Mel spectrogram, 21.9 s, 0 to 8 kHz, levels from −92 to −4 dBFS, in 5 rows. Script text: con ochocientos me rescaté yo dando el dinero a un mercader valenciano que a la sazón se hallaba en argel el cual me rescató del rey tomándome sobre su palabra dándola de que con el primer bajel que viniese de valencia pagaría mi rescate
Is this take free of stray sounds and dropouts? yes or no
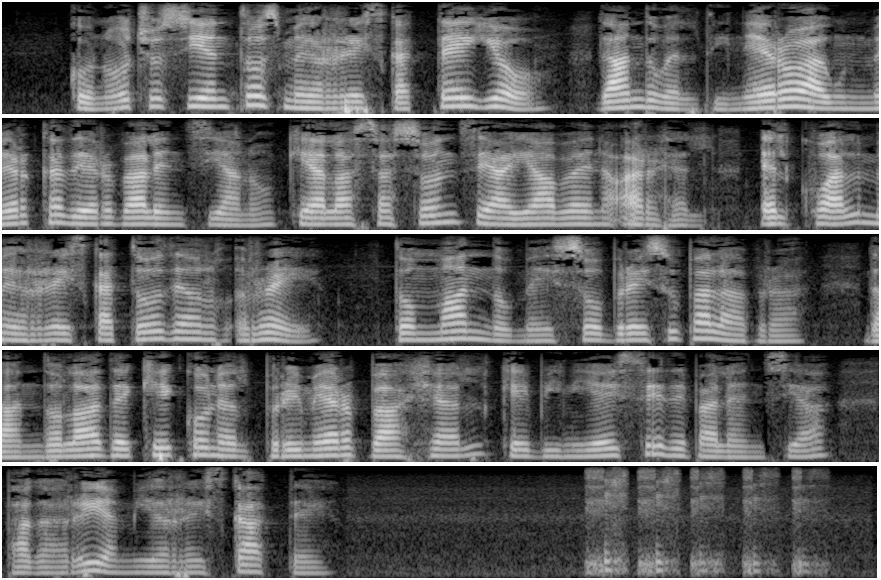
no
